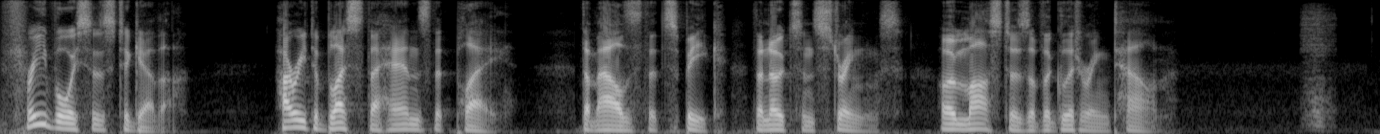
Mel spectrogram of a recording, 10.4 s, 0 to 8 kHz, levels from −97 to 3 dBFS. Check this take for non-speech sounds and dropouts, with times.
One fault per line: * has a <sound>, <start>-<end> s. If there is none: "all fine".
* has a sniff, 9.7-10.0 s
